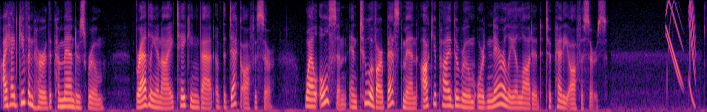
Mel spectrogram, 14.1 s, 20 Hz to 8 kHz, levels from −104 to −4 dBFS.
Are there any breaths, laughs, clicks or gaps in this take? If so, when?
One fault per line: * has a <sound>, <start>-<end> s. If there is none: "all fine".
* has a chirp, 13.3-13.9 s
